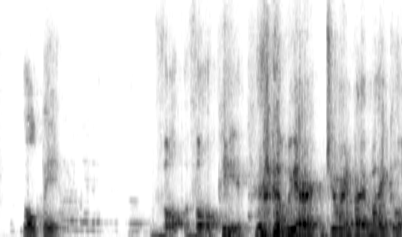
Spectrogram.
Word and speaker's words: Volpe: Make sure I'm pronouncing that right. Volpe. Volpe.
